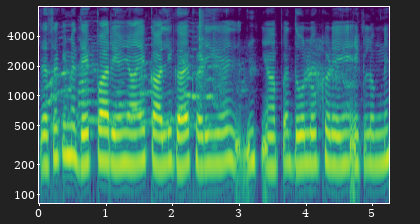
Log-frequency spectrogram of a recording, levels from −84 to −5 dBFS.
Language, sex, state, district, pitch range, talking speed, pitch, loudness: Hindi, female, Chhattisgarh, Bastar, 200-220 Hz, 275 wpm, 205 Hz, -16 LUFS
